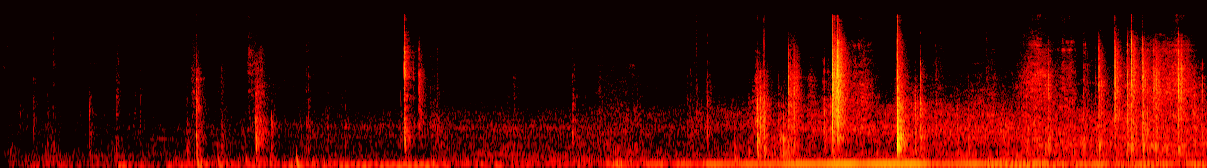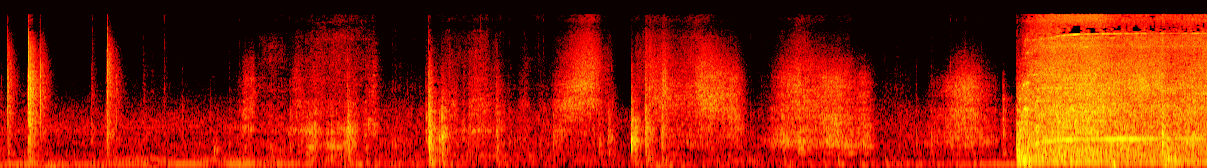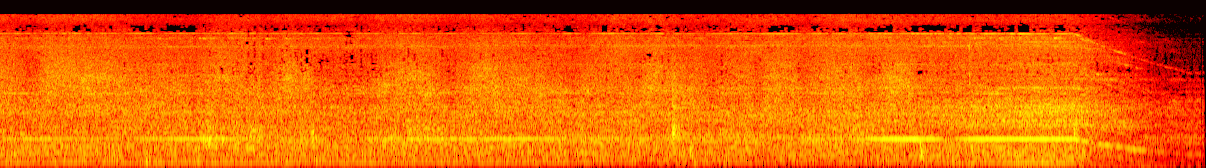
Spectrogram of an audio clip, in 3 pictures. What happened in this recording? I walked into the room and turned on the light switch. then retrieved the vacuum cleaner and arranged its power cord before beginning to use it.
